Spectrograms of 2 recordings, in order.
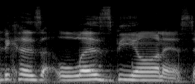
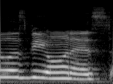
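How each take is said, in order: First: "let's be honest" slowed so "let's be" sounds like "lesbi"; punned let's be honest. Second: "Let's be honest" said loud, high and slow like "lesbi-honest"; lesbi-honest pun. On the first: Showing her pun on a guy she's messaging, drawn out slowly. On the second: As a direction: lean hard on "Let's be" as "lesbi". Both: Shown as a demonstration. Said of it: "And I said it like that".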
